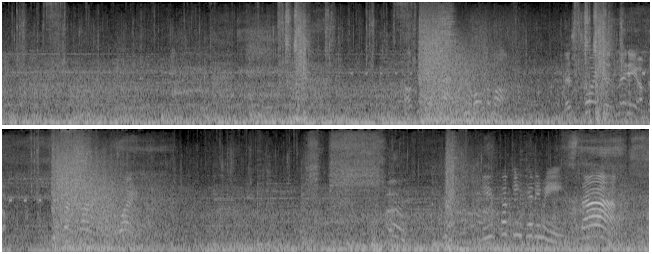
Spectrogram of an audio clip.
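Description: A young woman talks into a headset microphone.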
